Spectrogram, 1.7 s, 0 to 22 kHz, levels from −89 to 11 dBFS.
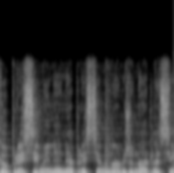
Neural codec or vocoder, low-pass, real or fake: none; 14.4 kHz; real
